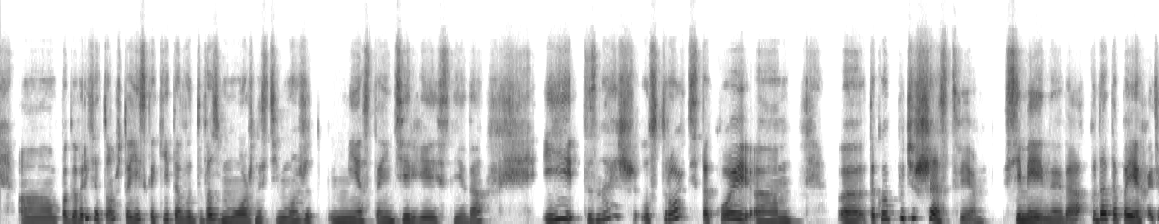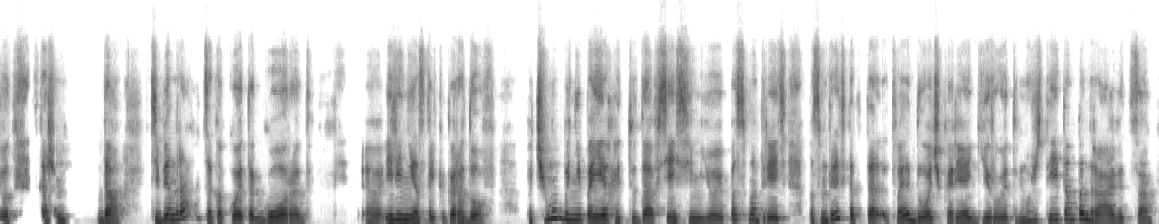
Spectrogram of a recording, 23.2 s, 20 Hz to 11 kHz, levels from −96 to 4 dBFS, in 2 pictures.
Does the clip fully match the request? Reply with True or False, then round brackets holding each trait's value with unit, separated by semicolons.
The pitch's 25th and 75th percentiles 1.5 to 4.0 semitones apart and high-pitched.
False (4.6 semitones; 220 Hz)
